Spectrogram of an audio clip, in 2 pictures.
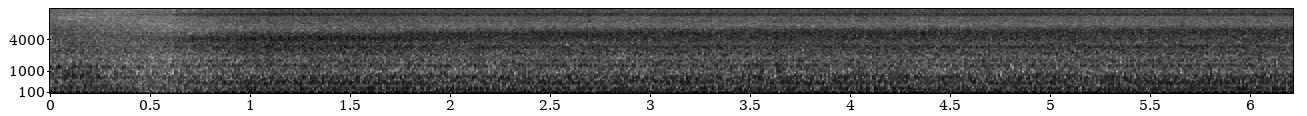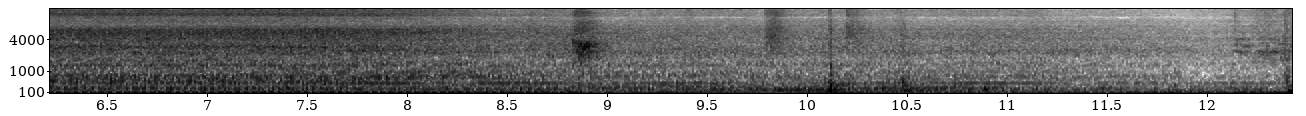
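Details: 2012+ Chrysler 300 after repairing a bad crank sensor wire connection (5 V reference restored) and clearing multiple engine codes: even steady idle hum with no misses or surges, then handling clicks; crank signal good, oil pressure 83 psi.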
